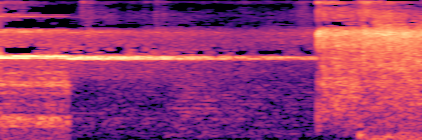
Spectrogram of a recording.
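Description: Referee's whistle, one long steady blast that cuts off about one and a half seconds in, followed by a rush of general noise from the hall.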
